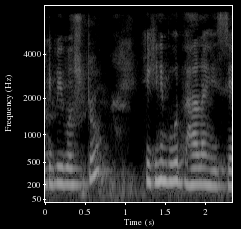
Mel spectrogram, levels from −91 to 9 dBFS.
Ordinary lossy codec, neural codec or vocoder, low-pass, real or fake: AAC, 32 kbps; codec, 16 kHz, 2 kbps, FreqCodec, larger model; 7.2 kHz; fake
